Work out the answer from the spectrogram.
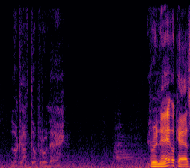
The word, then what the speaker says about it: Brunei: Brunei? Okay, that's how you pronounce it. Brunei.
